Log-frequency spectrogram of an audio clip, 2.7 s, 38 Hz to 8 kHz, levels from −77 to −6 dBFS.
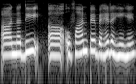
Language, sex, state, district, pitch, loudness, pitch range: Hindi, female, Chhattisgarh, Bilaspur, 255 Hz, -12 LUFS, 240-285 Hz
